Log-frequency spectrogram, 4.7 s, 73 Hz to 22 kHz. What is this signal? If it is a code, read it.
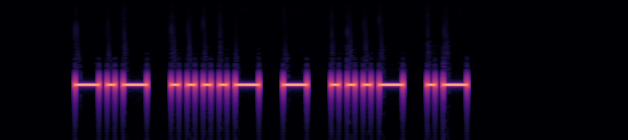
Morse code, heard as a keyed tone, about 24 wpm, 700 Hz. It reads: K4TVA
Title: Speed Racing - USA 1x3 Call Signs 20wpm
